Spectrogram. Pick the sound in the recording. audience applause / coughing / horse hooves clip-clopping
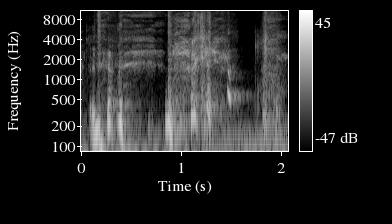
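coughing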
